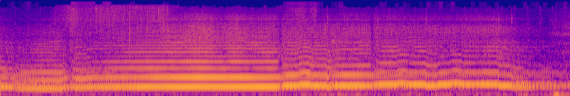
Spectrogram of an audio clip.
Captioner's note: footsteps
